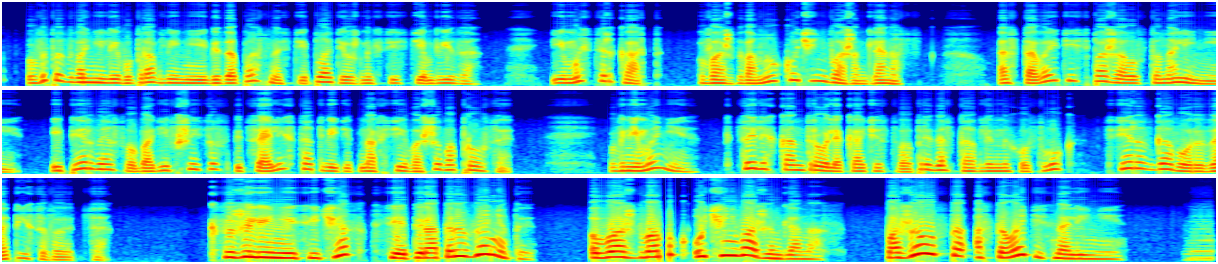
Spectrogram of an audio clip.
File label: fraud ivr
